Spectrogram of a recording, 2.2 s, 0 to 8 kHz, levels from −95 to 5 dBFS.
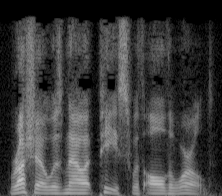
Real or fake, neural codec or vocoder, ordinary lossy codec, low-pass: fake; codec, 16 kHz in and 24 kHz out, 1 kbps, XY-Tokenizer; MP3, 48 kbps; 7.2 kHz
